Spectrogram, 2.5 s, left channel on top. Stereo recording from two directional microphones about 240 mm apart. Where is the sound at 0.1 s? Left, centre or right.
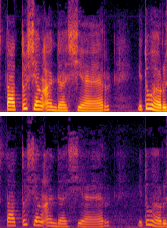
Left.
